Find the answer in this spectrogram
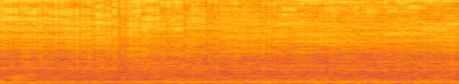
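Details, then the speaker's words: Fractional laser running during HALO hybrid fractional (ablative and non-ablative wavelengths) skin resurfacing on a female patient's face for severe acne scars and irregular texture: steady mechanical hum with a rapid fluttering pulse. "this is a skin resurfacing laser"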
